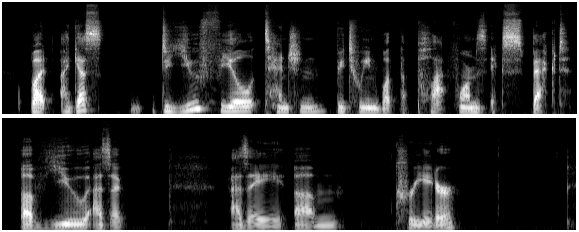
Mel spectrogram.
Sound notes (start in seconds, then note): none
